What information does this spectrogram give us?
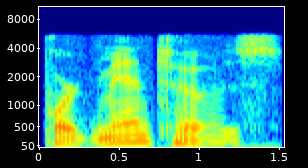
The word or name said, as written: portmanteaux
